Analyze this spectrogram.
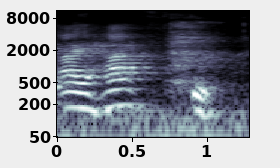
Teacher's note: when the V comes next to the T the T kind of bullies the V into also becoming unvoiced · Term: assimilation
